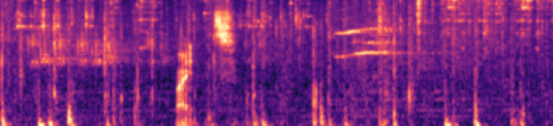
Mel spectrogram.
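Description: Horse hooves clip-clop in a steady rhythm while riding in Kingdom Come: Deliverance II, close and clear, with a brief neigh and a player speaking over the hoofbeats.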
